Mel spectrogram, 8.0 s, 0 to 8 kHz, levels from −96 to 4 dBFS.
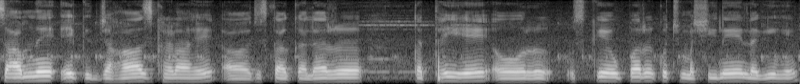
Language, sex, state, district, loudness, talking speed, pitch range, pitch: Hindi, male, Bihar, Sitamarhi, -20 LUFS, 120 wpm, 115-135 Hz, 125 Hz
